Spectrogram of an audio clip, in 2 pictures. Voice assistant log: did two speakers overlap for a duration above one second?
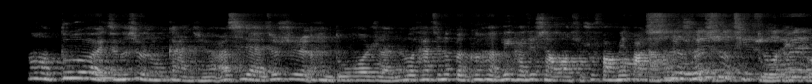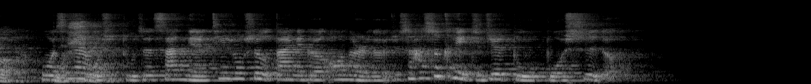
Yes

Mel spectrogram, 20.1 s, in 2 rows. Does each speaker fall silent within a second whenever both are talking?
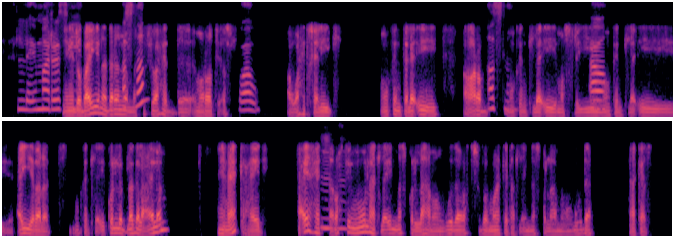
Yes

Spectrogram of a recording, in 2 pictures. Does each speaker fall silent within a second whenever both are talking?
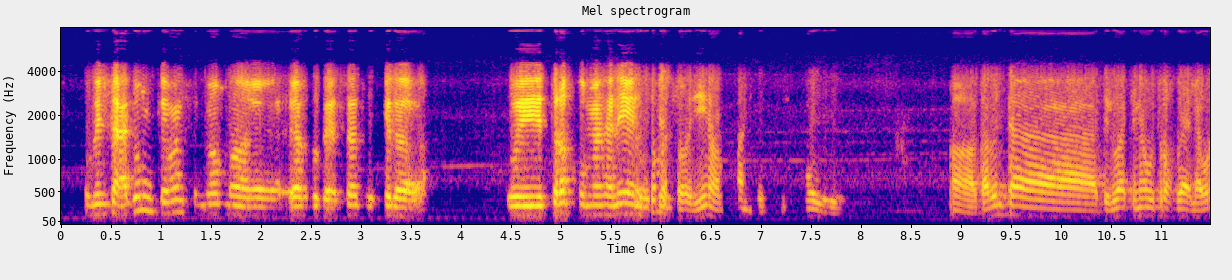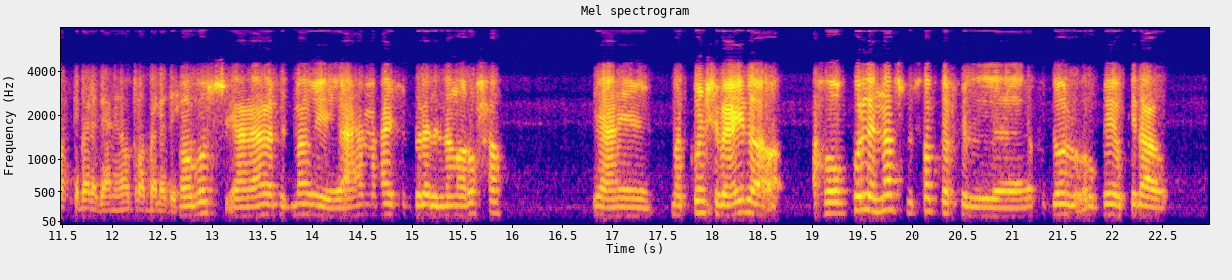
Yes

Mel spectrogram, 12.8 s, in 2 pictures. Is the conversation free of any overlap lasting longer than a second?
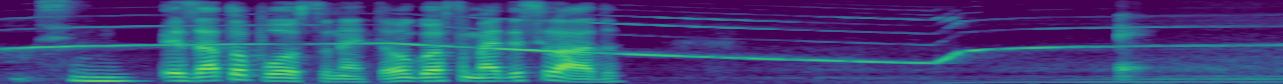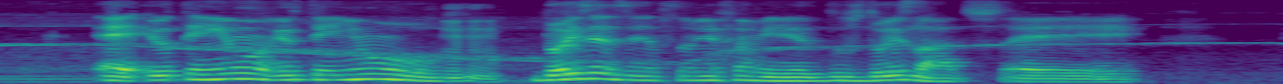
Yes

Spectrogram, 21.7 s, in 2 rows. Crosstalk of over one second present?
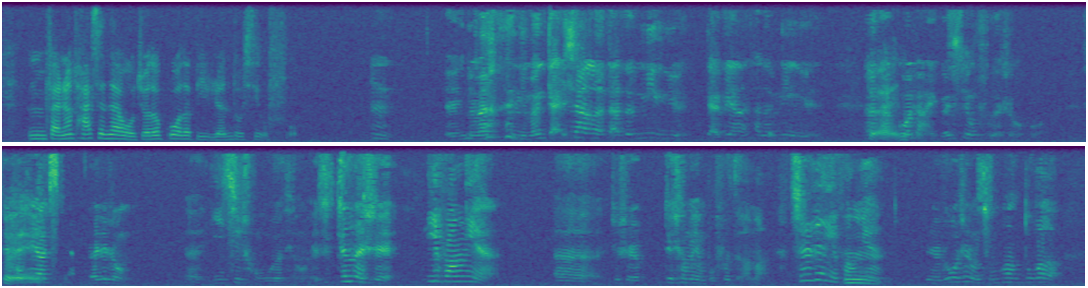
No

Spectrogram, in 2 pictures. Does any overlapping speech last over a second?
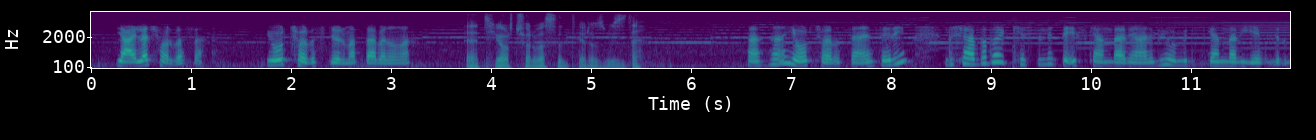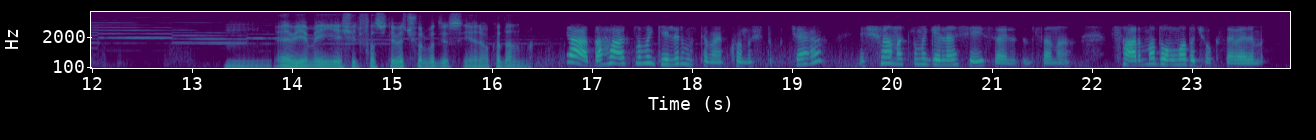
No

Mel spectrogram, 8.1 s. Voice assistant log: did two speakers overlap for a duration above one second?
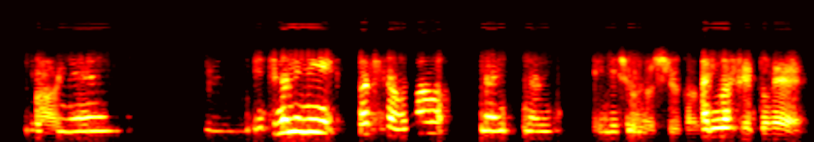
No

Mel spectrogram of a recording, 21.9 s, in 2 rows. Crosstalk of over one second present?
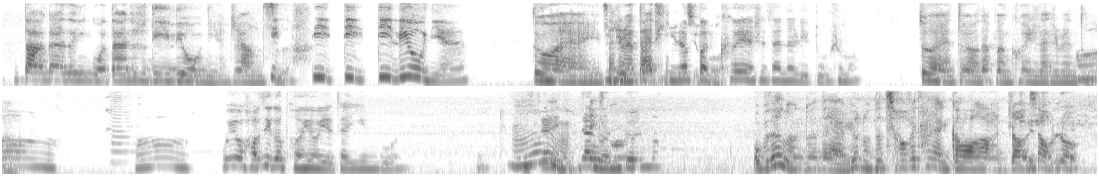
Yes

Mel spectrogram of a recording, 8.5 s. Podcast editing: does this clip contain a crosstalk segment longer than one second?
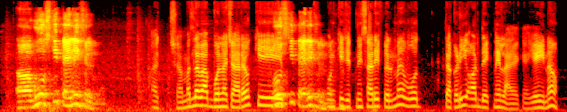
No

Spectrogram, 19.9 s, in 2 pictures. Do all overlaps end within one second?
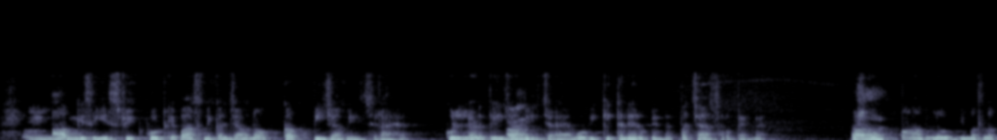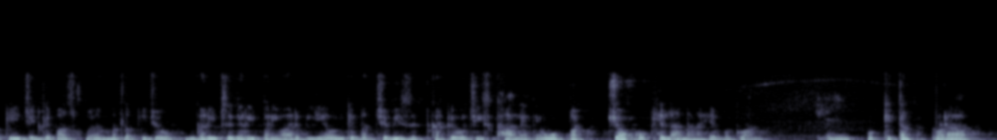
Yes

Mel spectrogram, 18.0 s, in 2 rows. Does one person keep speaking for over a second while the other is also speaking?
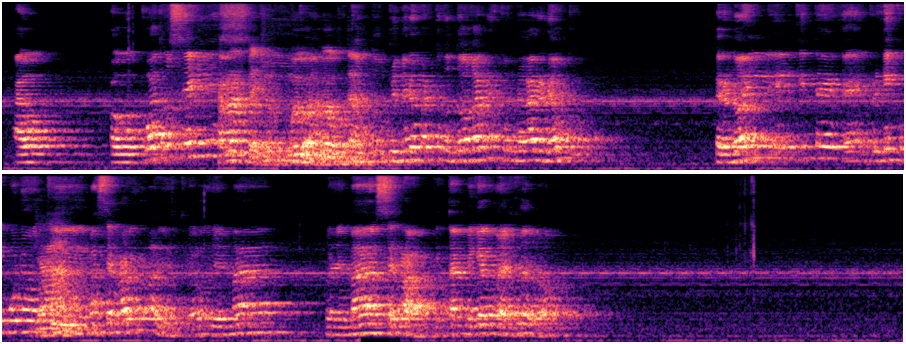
Yes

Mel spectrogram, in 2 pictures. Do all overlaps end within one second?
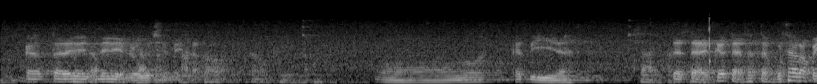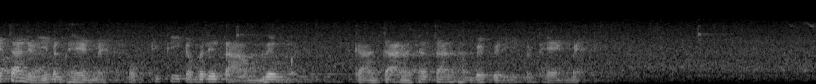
No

